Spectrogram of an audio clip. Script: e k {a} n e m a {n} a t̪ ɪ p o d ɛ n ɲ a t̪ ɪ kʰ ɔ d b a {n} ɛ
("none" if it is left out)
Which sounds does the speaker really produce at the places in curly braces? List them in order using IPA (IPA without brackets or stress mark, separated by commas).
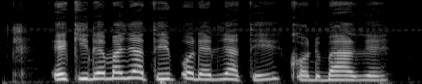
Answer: i, ɲ, ŋ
